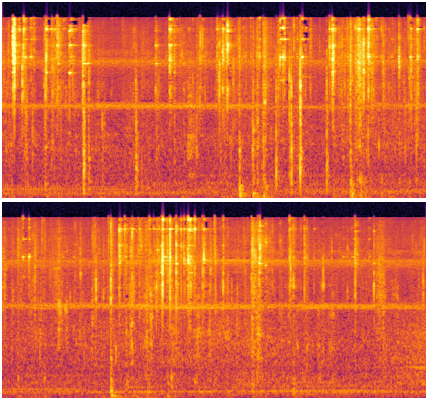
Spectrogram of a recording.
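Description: Puppies wrestling on a wooden deck: claws click and scrabble on the boards and collar tags jingle in irregular flurries, busiest about a third of the way in and again past the middle.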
